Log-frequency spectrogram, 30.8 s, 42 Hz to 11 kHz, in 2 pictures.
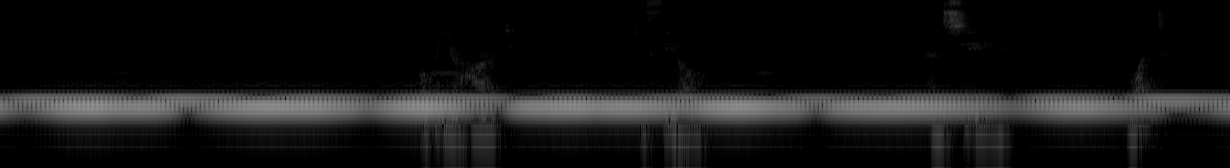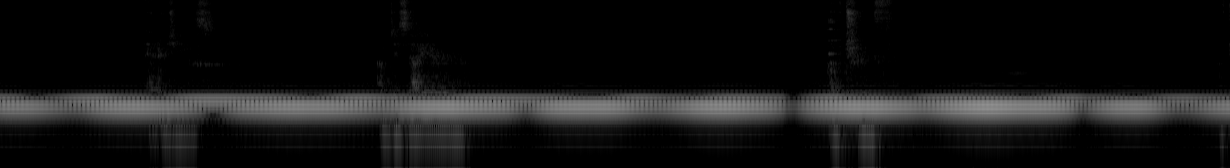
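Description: Two crystal singing bowls rubbed with mallets, one of them the G-note throat chakra bowl tuned to 432 Hz. They sustain two steady, close tones that swell and fade in turn every couple of seconds.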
